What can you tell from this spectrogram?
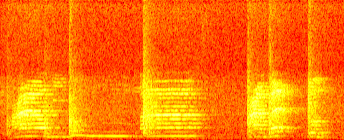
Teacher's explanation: Ini hukum bacanya idgham bi gunnah. Tidak boleh bacanya abidun ma, tapi bacanya langsung dimasukkan ke huruf mim.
